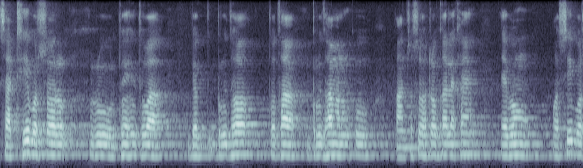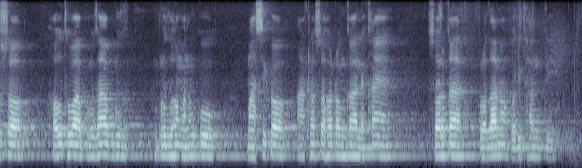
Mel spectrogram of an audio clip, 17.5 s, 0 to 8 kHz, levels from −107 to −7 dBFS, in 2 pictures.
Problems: low volume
